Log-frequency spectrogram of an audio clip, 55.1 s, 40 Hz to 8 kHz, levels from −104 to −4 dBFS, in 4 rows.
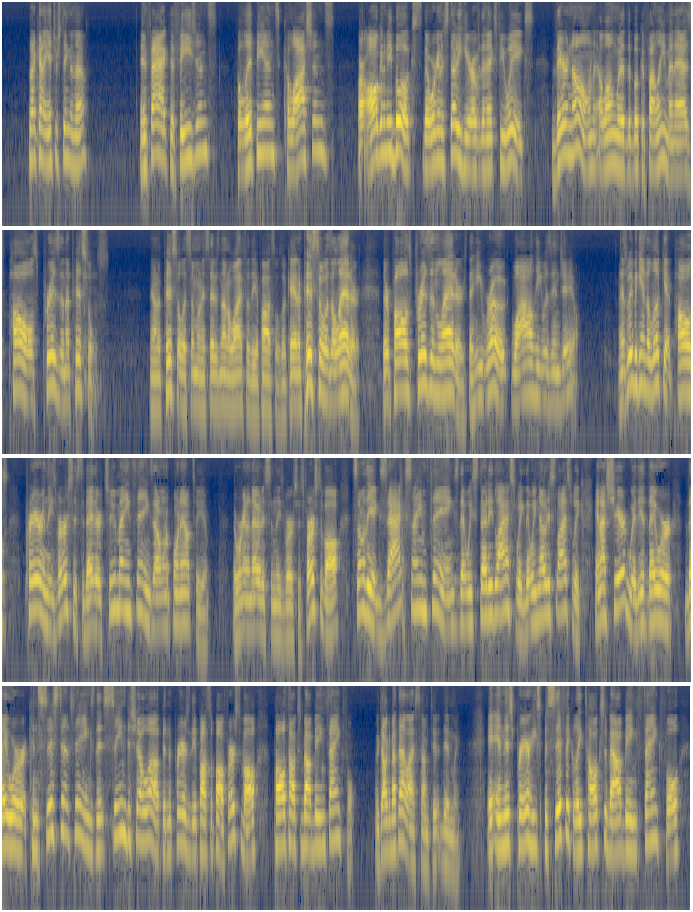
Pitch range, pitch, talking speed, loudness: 150-205 Hz, 175 Hz, 190 wpm, -22 LUFS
